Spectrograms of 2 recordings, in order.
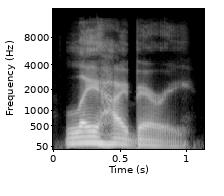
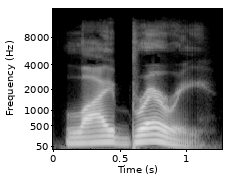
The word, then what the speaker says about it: library: It is not a lay high berry. It's a library. You really have to navigate both of those r sounds.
